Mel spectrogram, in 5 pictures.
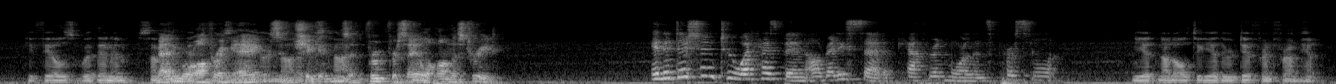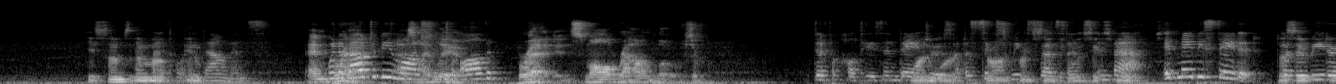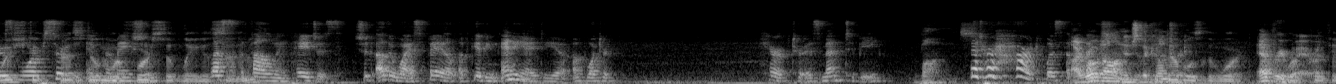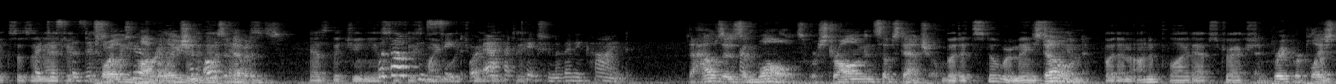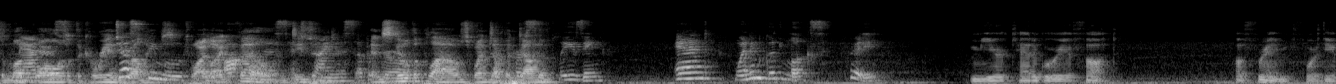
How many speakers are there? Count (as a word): three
